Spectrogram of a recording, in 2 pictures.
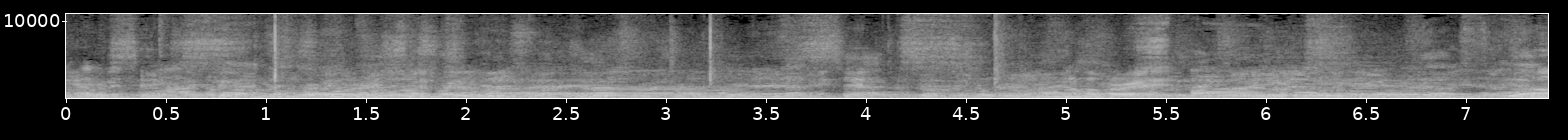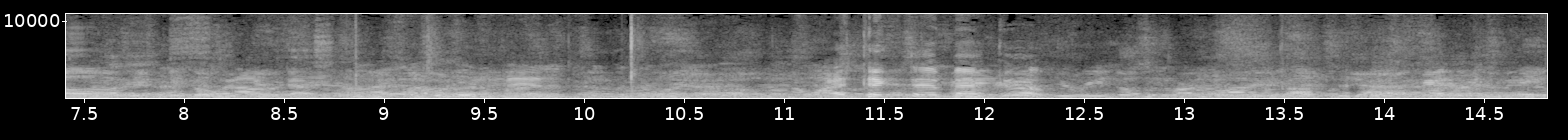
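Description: Playing cards slide and tap on a tabletop.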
